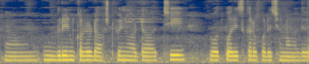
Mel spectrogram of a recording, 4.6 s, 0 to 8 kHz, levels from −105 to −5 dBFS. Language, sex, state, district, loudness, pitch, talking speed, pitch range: Odia, female, Odisha, Khordha, -16 LUFS, 190 Hz, 140 wpm, 185-200 Hz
